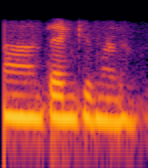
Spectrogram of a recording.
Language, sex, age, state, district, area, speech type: Tamil, female, 18-30, Tamil Nadu, Mayiladuthurai, urban, conversation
